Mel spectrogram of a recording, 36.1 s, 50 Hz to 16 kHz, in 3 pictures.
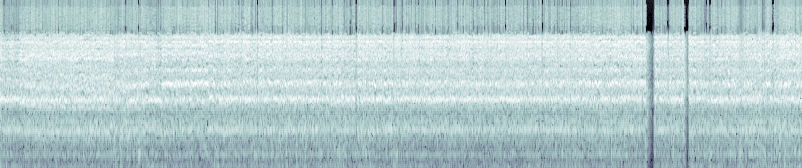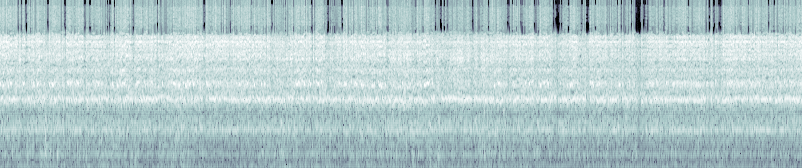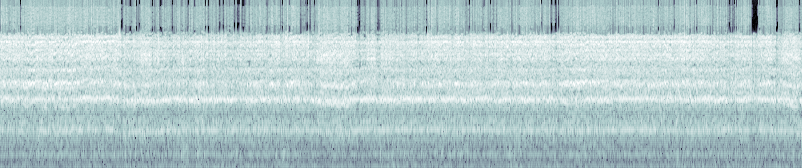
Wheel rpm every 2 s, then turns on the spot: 220, 220, 230, 230, 230, 230, 230, 230, 240, 230, 230, 230, 220, 230, 230, 230, 230, 230.
none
